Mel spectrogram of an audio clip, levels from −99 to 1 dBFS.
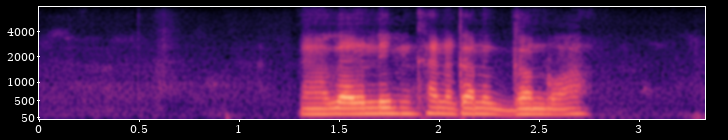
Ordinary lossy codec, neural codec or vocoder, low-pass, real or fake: none; codec, 16 kHz, 0.8 kbps, ZipCodec; none; fake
